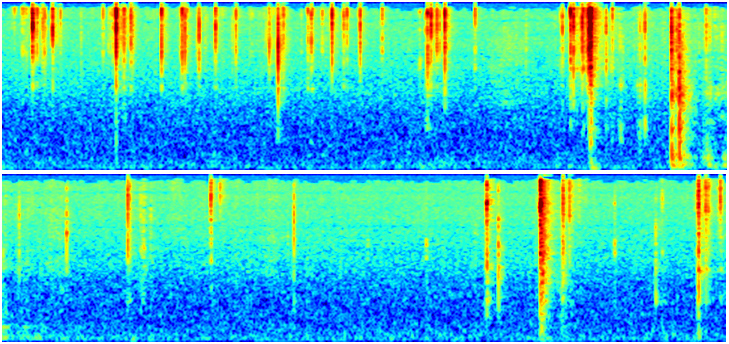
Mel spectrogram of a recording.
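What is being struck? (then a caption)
Bar soap with a glitter coating cut by a metal blade. A metal utility blade slices the glittery coating off a glitter-coated bar of soap. Quiet, bright, dry scraping and clicking cuts come in irregular bursts, with two louder, fuller cuts near the middle. Each cut stops almost instantly with no ring.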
